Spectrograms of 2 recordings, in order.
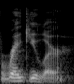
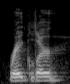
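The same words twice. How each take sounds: First: All syllables are said, giving three syllables. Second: A syllable is dropped, giving two syllables. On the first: The speaker calls it right. "instead of regular" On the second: The speaker calls it wrong. "shortening words like"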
